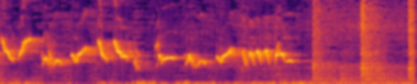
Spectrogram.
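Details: A common iora of three years, kept for songbird contests, pouring out a rapid, continuous string of high swooping whistles for two seconds, ending with several sharp clicks or flaps against a low droning background.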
